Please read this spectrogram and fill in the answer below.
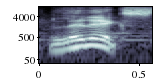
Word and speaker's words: Linux: Linux, that's how you say it.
